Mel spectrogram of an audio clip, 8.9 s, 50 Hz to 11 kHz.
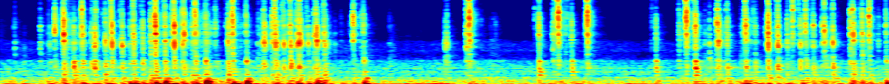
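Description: Both hands tap with fingertips on a 7Keys retro typewriter-style mechanical keyboard, with round black plastic keycaps on a wood-trimmed frame. Quick bursts of sharp, bright clicks come in fast runs with brief pauses between them. Each click dies away instantly over a steady low hum.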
